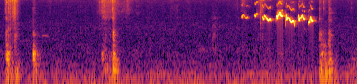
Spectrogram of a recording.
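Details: Young male ultramarine grosbeak singing, a female calling nearby to get him going; soft dull thumps at the start, then a brisk phrase of about eight liquid, up-and-down whistled notes, followed by another thump.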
